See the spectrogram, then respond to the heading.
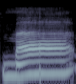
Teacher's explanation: after prolonging the idgham for akmal ghunna, we also have an alif after the mim.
